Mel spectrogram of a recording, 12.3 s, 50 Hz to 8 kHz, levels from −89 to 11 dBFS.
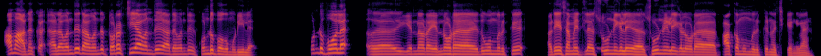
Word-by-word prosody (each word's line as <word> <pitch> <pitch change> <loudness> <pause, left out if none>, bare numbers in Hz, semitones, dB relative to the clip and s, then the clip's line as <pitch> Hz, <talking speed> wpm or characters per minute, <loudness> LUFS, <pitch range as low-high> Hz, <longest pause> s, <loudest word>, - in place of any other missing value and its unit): ஆமாம் 215 - +5
அதை 170 +3 -3 0.3
அதை 175 +2 +2
வந்து, 195 +6 +1
நான் 175 -3 +3
வந்து 195 +4 -2
தொடர்ச்சியா 220 +4 +3
வந்து, 195 +2 -2
அத 160 - -3
வந்து 165 +3 -6 0.2
கொண்டு 180 +4 +1
போக 155 -3 +2
முடியல. 130 -2 -2 0.9
கொண்டு 220 +2 -1
போல, 220 +1 +5 0.5
ஆ - - -3 0.6
என்னோட 160 +1 -1 0.2
என்னோட 165 +2 +1 0.4
இதுவும் 165 +2 -3
இருக்கு. 165 +5 -3 0.5
அதே 170 +6 +3
சமயத்தில 165 0 +1 0.2
சூழ்நில 170 -1 +1 0.3
சூழ்நிலைகளோட 170 -5 0 0.4
தாக்கமும் 150 -1 -2
இருக்குனு 130 +1 -5
வச்சுக்கோங்களேன். 115 -2 -6
165 Hz, 130 wpm, -26 LUFS, 150-180 Hz, 0.9 s, ஆமாம்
